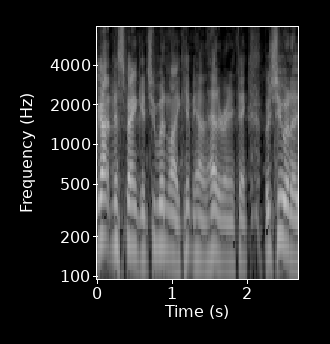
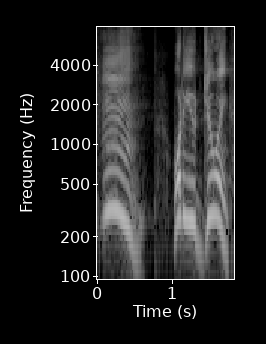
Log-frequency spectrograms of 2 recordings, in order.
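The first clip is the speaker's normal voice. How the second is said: scolding God; 7 semitones higher than usual. Retold or imitated. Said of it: "God's just gonna be like".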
